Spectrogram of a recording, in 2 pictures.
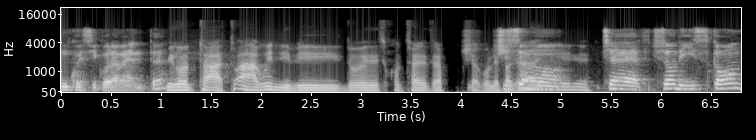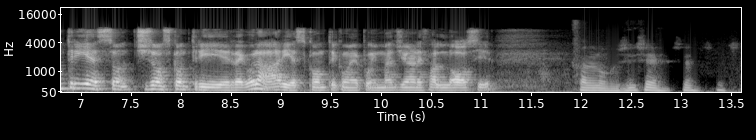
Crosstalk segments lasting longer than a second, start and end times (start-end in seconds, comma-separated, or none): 4.0-5.3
